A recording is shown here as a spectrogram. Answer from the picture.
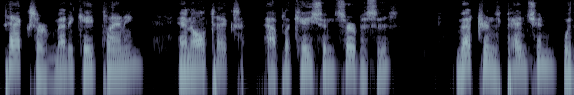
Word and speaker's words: ALTCS: questions what does altcs stand for which is pronounced all text who's eligible for all texts once qualified what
